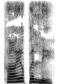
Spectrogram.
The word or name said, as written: ಕಾಯಿಪಲ್ಲೆ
